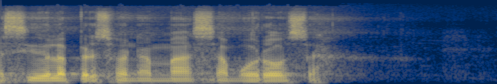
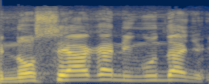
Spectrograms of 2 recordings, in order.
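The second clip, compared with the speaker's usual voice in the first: much higher, urgent call; shouted plea; 10 semitones higher, 4 dB louder than usual. Retold or imitated. Paul shouting to the jailer, raised and urgent. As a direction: cry out to stop him. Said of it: "Y le grita".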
